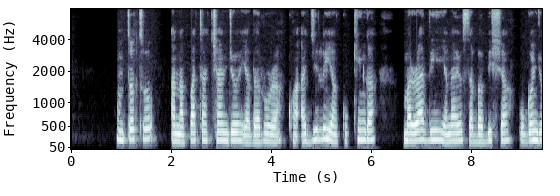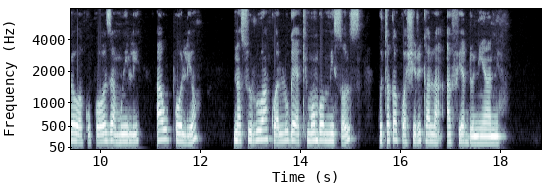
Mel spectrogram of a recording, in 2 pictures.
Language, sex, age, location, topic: Swahili, female, 36-49, Nairobi, health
